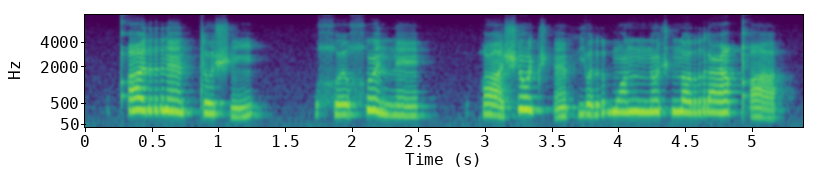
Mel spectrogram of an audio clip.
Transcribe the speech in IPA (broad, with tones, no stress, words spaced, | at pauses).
qʼɛ˥ rɛ̃˥˧tːʊ˧ʃĩ˩˧ | χʷi˧ χʷẽ˥˧ nẽ˧ | qʷa˧˩ʃɔ̃˥t͡ʃʼɛ̃˩˧fjʊ˧r bɔ̃˥nːõ˥ʃnɔ˥rʕi˥ qʼa˧˩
